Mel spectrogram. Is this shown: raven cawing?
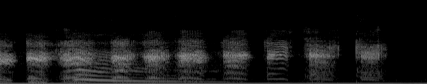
yes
